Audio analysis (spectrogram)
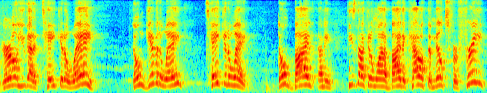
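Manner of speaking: put-on high, insistent girlfriend-to-girlfriend pep talk; telling a friend to hold back, sassy and fired up; emphatic advice. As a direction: urge her hard, sassy and animated. His own retold advice, heated.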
